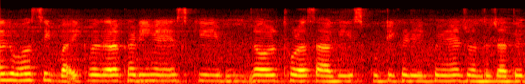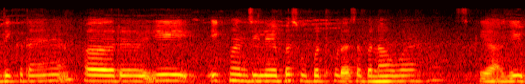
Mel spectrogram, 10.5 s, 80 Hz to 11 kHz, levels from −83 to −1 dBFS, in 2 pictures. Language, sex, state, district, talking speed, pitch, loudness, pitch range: Hindi, female, Bihar, Purnia, 190 wpm, 215 Hz, -28 LUFS, 210-225 Hz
